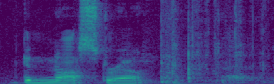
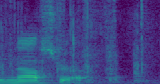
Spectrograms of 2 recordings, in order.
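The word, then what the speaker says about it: Gnostro: our other legendary creature gonostro or nostrap I guess the g is silent so we are just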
